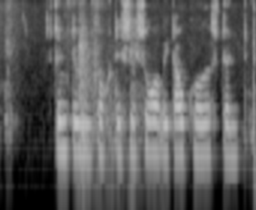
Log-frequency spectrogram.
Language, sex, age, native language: Icelandic, male, 12, Icelandic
